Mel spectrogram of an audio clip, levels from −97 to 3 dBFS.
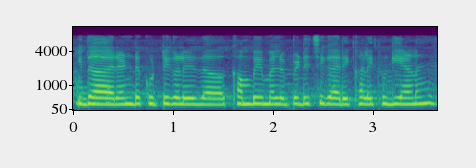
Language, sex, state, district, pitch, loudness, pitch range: Malayalam, female, Kerala, Kozhikode, 255 Hz, -14 LUFS, 245-260 Hz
